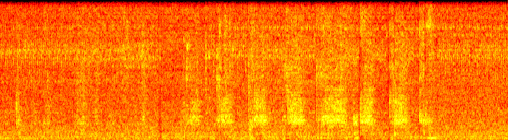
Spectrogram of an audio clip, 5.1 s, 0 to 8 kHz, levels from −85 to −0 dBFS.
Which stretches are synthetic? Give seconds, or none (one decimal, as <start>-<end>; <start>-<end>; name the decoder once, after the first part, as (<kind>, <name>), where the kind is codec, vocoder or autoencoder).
0.7-2.1 (vocoder, Vocos); 3.2-4.2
